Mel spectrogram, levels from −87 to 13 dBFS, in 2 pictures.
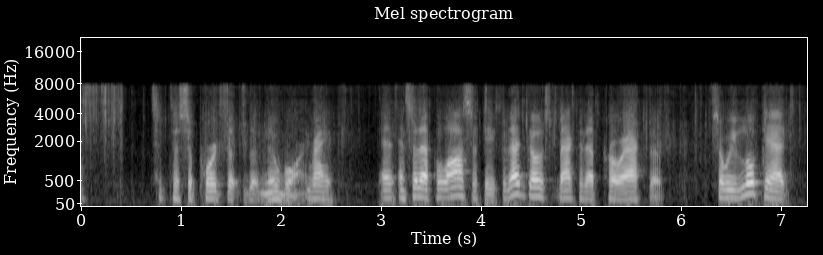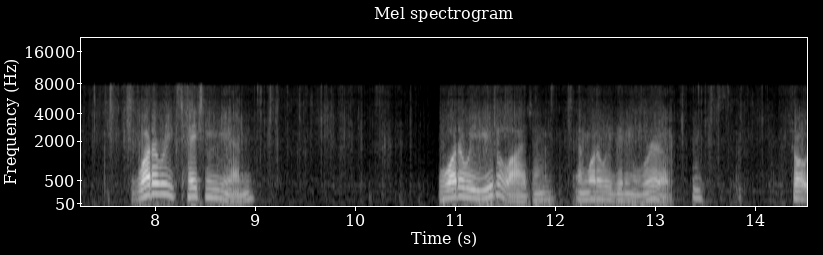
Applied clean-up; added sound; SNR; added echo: neural mask model RNNoise.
